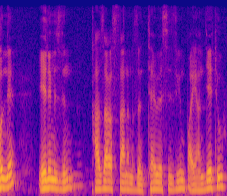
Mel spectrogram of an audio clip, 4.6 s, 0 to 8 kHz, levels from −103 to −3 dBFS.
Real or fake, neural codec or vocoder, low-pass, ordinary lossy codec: real; none; 7.2 kHz; none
